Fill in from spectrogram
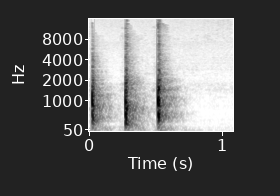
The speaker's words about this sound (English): And then, a knock on the door.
